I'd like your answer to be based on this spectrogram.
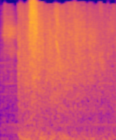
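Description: Enemy artillery shell from Call of Duty: World at War bursting in a loud, close boom with a sharp onset, followed by a sustained low rumble and debris noise that fades slowly.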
